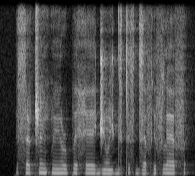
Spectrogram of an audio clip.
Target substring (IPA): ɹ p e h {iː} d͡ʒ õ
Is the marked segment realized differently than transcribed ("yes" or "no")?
yes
